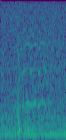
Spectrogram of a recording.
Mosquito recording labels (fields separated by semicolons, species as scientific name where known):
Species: Anopheles gambiae s.s.; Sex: female; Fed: unfed; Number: one; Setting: insect culture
